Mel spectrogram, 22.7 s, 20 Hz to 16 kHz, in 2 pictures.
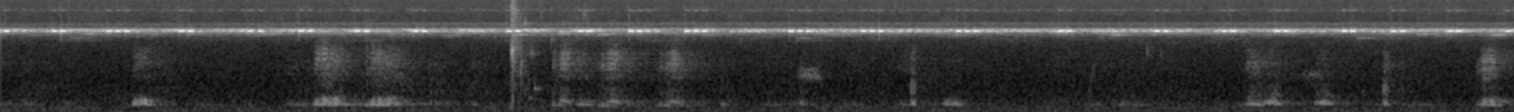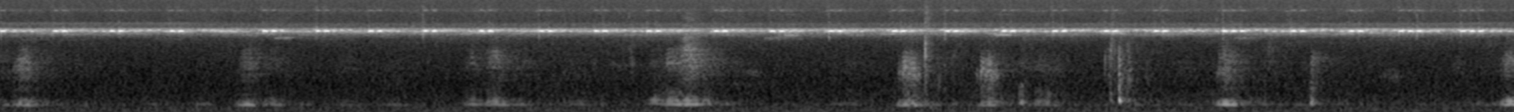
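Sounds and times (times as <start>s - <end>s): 
constant high rhythmic insect chirring: 0.0s - 22.7s
pig frogs grunting in a bayou: 2.2s - 6.2s, 9.2s - 12.0s, 13.1s - 13.8s, 14.8s - 22.7s.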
